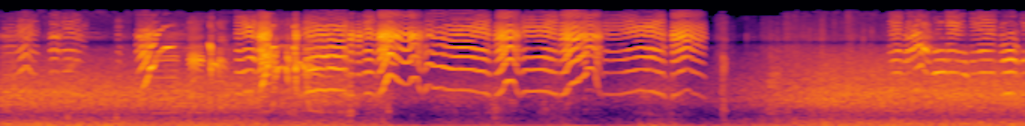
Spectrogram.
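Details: Rottweilers having fun give high, bending whines and squeaky yips in quick, uneven bursts.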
